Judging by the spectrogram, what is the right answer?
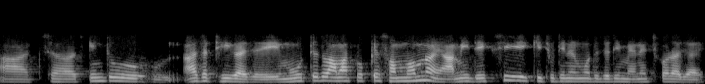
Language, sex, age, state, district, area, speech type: Bengali, male, 18-30, West Bengal, Howrah, urban, conversation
